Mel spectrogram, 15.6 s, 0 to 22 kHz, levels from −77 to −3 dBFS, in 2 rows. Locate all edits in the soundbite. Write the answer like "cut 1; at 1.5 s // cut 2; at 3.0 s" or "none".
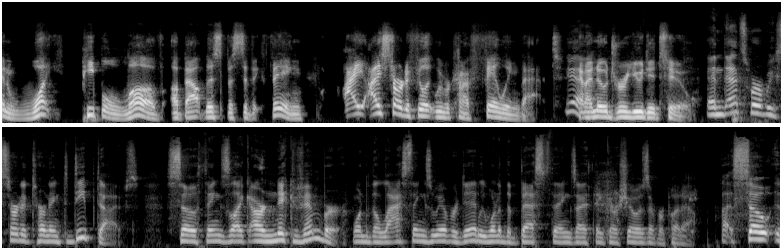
cut 1; at 12.5 s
